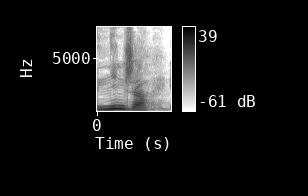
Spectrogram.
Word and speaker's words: Ninja: Tu l'as vu, qu'est-ce que tu en as pensé alors, premier truc, le vrai, la vraie prononciation du nom de la réalisatrice, c'est Ninja.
